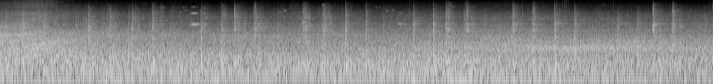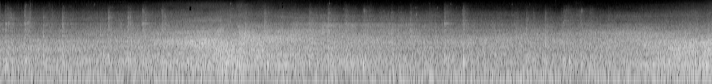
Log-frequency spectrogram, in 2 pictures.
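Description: Passenger coaches rolling past on jointed track, their wheels clicking over the rail joints over a continuous rumble. The clicking fades about halfway through, and the rumble swells twice later on.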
